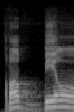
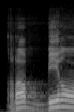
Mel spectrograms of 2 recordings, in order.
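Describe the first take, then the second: Both takes have the same delivery.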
